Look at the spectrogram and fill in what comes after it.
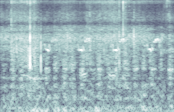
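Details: Greyhound, a six-month-old female in a village, being trained for racing; rapid, breathy, hissing panting in quick even bursts, airy and high, steady throughout with faint background noise.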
